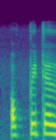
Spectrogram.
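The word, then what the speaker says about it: hôpital: का यूज़ करते हैं, जैसे कि हॉस्पिटल, तो अब हम इसे ऑपिटल पढ़ेंगे।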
